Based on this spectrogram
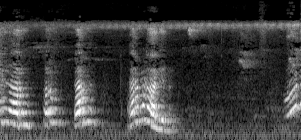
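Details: Black-capped lorikeet kept as a pet, talking with its owner indoors: short harmonic chattering phrases with rising and falling slurs, several bursts separated by pauses, a final call after a quiet gap.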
